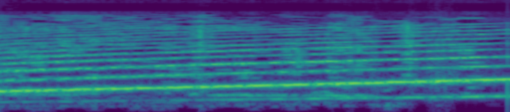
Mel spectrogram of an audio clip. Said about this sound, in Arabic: دقائق من الرعب عاشها المستوطنون في أغلب المناطق في فلسطين المحتلة عندما انطلقت صفارات الإنذار نتيجة خلل في منظومات الإنذار المنتشرة في مختلف المستوطنات والمدن المحتلة.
